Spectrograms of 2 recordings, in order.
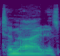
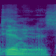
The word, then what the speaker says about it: tinnitus: Some people pronounce it tinnitus, but it's really tinnitus.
